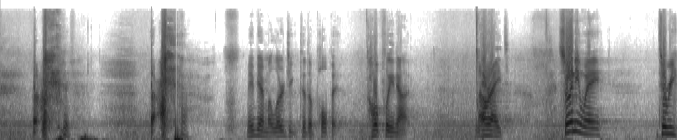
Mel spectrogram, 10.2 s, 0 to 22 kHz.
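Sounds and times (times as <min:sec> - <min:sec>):
person sneezing: 0:00.5 - 0:01.2, 0:02.2 - 0:03.6
speech: 0:00.9 - 0:01.2, 0:03.7 - 0:06.2, 0:07.1 - 0:07.7, 0:08.3 - 0:09.1, 0:09.8 - 0:10.1.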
